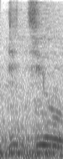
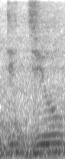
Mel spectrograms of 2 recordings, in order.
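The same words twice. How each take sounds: The two takes are said the same way.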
